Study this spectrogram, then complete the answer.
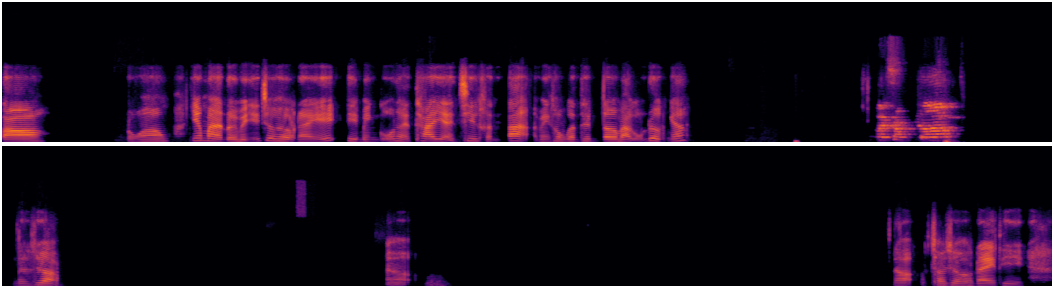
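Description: A woman explains calmly over an online call.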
